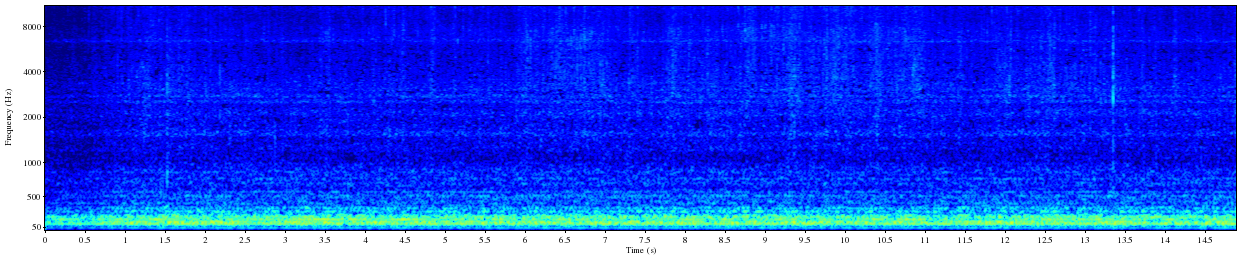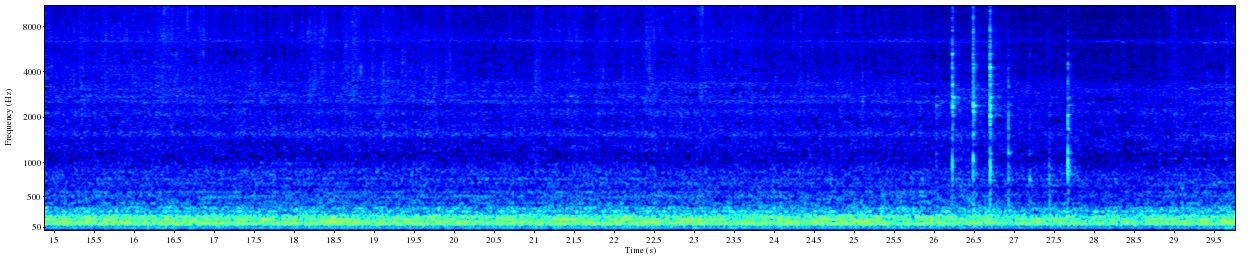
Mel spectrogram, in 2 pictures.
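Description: Chicken tocino sizzling as it fries in a nonstick pan, a steady hiss over a steady low hum. A few light clicks come near the end.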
